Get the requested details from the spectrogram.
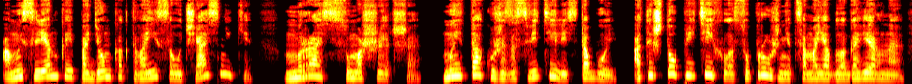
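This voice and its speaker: A woman voicing an agitated middle-aged man who shouts and curses in an audiobook scene. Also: lowish voice, expressive, unhurried, hardly any pauses, slightly rough. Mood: enraged. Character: angry frightened middle-aged man, crude accomplice.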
